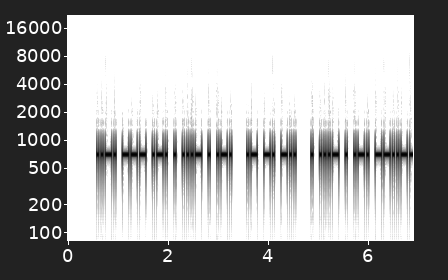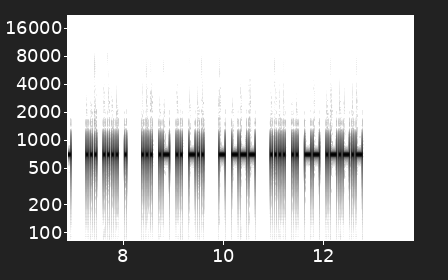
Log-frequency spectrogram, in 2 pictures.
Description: Morse code, heard as a keyed tone, about 28 wpm, 700 Hz. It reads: FOREVER AND EVER, SHE SAID TO HIM.
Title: Sentences from Top 1600 Words 28wpm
